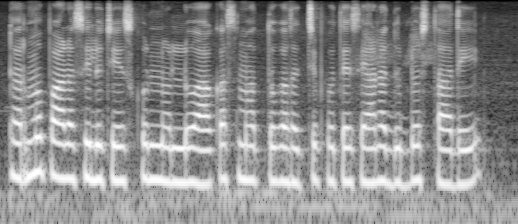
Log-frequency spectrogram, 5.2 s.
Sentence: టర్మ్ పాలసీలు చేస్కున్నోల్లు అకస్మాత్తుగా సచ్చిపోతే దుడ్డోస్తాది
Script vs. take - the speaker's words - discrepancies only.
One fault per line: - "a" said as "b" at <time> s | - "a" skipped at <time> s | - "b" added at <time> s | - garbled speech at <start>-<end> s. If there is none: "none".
- "శానా" added at 3.6 s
